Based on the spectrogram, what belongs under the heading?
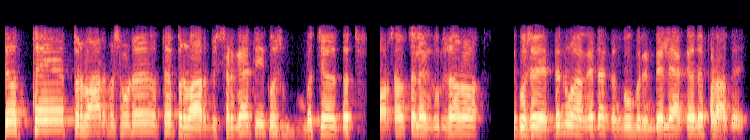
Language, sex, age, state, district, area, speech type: Punjabi, male, 45-60, Punjab, Fatehgarh Sahib, rural, conversation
